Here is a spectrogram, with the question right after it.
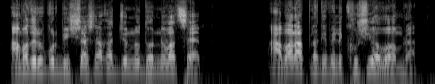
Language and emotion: Bengali, happy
